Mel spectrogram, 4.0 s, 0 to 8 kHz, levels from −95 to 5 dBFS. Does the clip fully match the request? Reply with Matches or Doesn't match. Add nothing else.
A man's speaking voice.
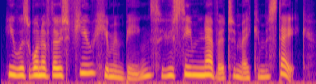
Doesn't match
